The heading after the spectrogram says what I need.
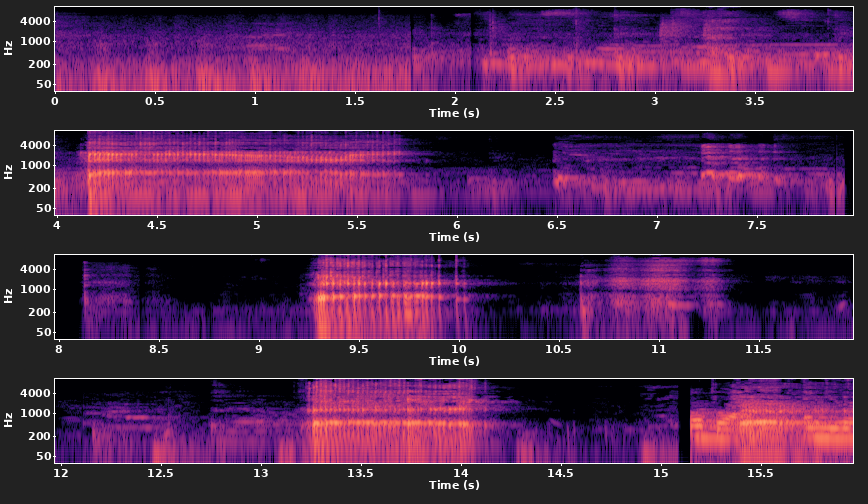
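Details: Woman deliberately burping for a recording: several long, deep, voiced belches, some separated by silence, with faint music and talk.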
